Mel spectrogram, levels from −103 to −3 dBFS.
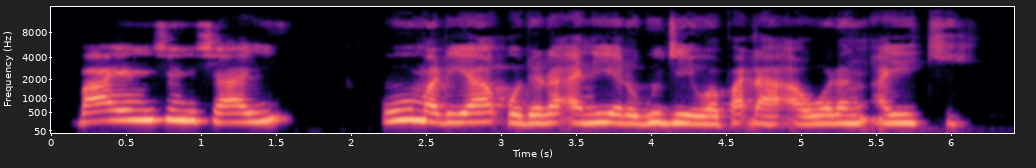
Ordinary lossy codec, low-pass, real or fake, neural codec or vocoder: MP3, 64 kbps; 14.4 kHz; fake; autoencoder, 48 kHz, 128 numbers a frame, DAC-VAE, trained on Japanese speech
